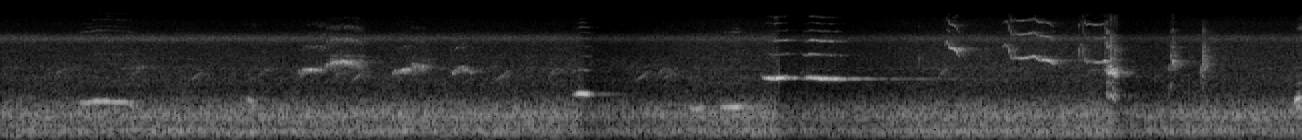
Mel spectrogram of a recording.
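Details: Male pied butcherbird singing on a veranda, its song mixing in mimicry of other Australian birds: scattered clear whistles, short slurred notes and a long level whistle, with a few sharp rasping bursts over a steady high hiss.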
